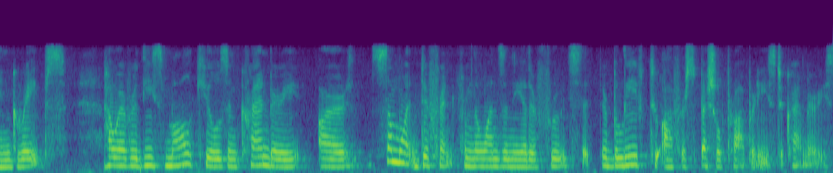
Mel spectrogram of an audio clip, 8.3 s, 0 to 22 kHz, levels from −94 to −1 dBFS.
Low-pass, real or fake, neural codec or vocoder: 7.2 kHz; real; none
